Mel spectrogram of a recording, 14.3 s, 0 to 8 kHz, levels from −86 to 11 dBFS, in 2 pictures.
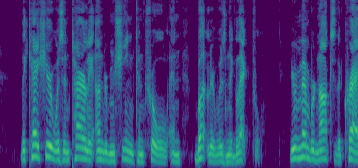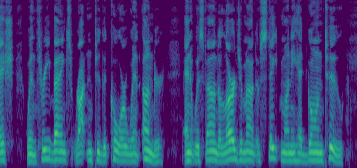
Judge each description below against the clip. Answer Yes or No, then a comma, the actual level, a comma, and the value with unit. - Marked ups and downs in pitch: No, average, 4.0 semitones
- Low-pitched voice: No, medium, 145 Hz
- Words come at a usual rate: Yes, average, 160 wpm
